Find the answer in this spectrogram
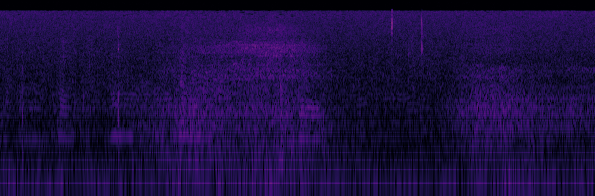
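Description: Faint buzzing of a flying insect, such as a fly or bee, near the microphone, swelling about halfway through and then fading, over near silence.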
